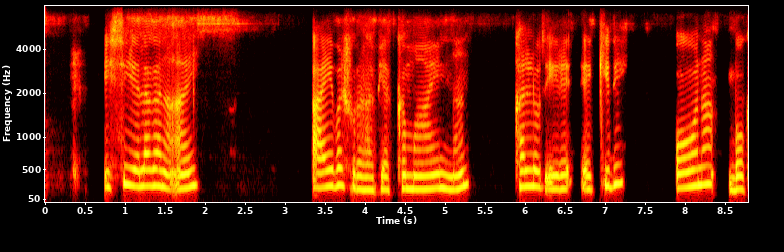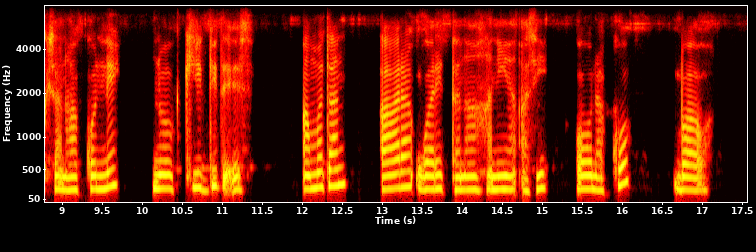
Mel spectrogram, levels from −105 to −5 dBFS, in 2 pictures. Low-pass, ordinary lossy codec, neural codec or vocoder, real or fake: 7.2 kHz; Opus, 24 kbps; codec, 16 kHz, 6 kbps, DAC; fake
